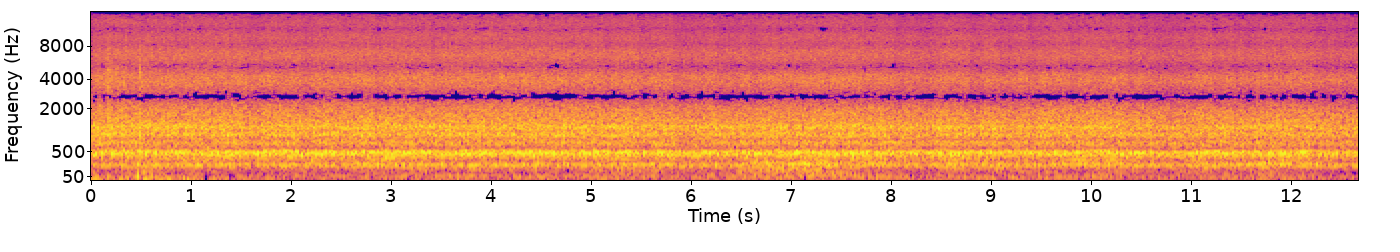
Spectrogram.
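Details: A honey bee swarm in NE Portland, 2018, travelling from old to new hive around a house; long, steady, uniform hum of countless wings, full and unvarying throughout.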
